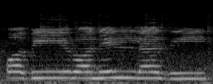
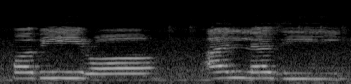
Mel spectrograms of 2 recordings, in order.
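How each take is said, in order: First: The words run together with a linking 'ni' sound. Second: The first word ends in 'a' before a stop. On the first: "अगर हम बीच में वक़्फ़ नहीं कर रहे तो हम मिला के इस तरह पढ़ेंगे" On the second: "वक़्फ़ करने की सूरत में नून कुतनी को नहीं पढ़ेंगे"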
